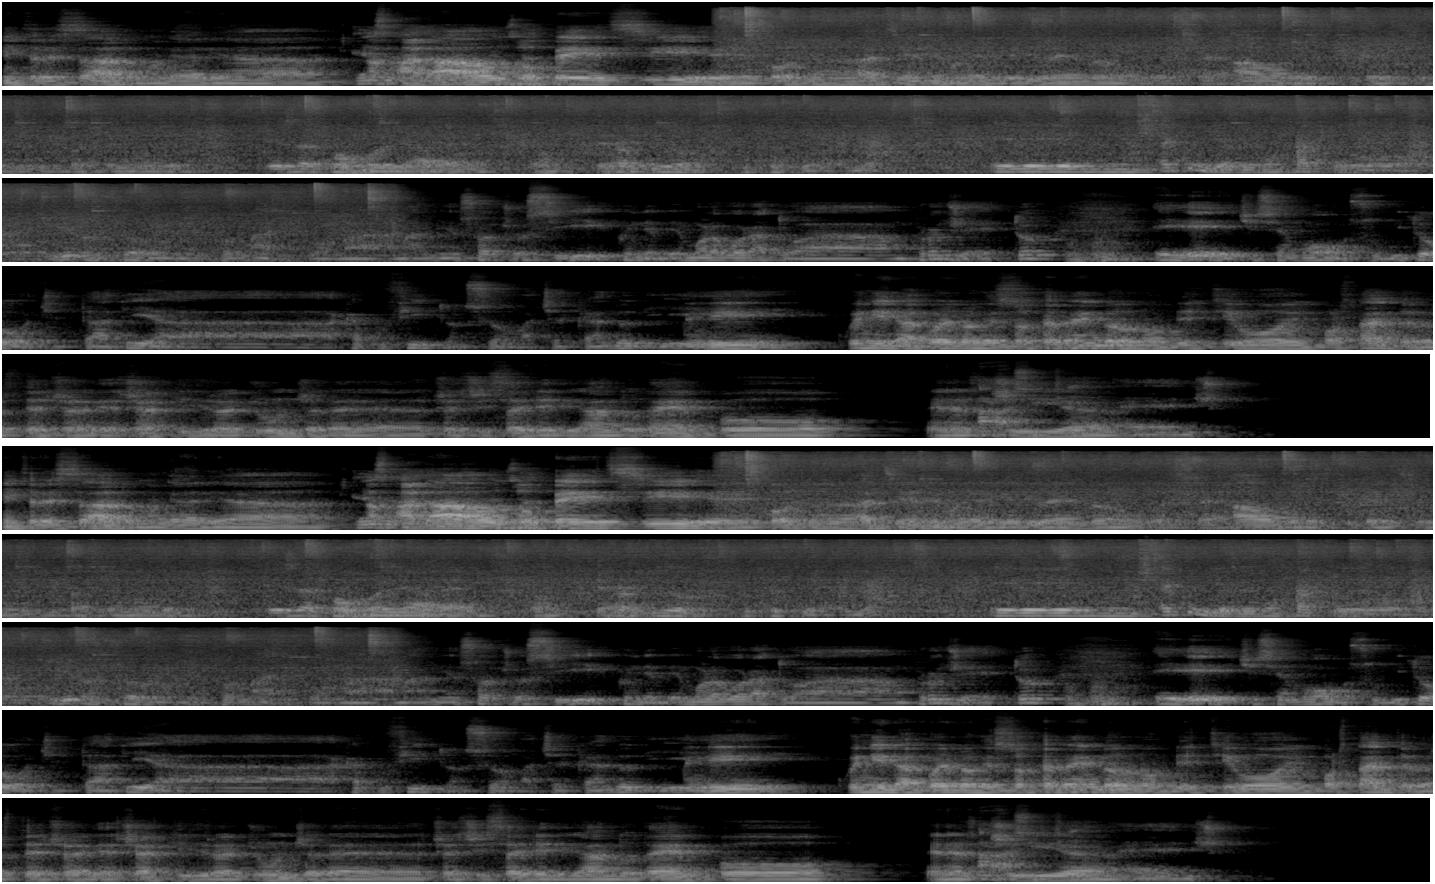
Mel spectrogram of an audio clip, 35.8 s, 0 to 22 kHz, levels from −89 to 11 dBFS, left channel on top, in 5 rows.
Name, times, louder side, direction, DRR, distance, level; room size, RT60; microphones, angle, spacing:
voice 1, 0.0-8.1 8.8-9.5 9.8-10.4 19.7-19.9 24.9-25.3 25.7-32.7 33.2-34.2, right 2 dB, 85° right, -1 dB, 1.3 m, -37 dB
voice 2, 1.7-2.7 8.5-9.4 10.2-25.4 33.5-34.7, right 1 dB, ahead, 0 dB, 0.5 m, -42 dB
sound 1, 3.5-16.3, left 1 dB, 20° left, 1.1 m, -44 dB
4.4 x 2.8 x 3.7 m, 0.71 s
head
